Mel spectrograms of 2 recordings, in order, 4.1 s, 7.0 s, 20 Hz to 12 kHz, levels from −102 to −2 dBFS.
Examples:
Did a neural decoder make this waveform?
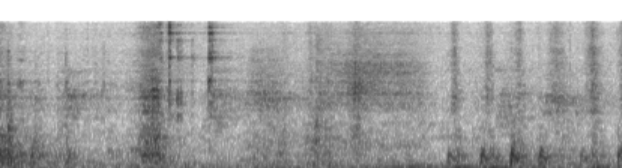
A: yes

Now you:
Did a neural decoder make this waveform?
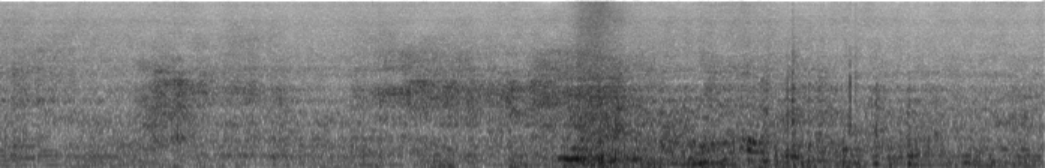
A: yes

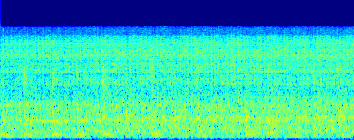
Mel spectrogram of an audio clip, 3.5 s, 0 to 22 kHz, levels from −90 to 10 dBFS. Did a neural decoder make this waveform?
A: no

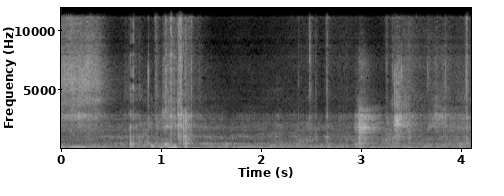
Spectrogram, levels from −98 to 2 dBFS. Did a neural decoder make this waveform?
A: yes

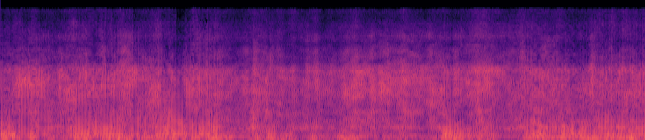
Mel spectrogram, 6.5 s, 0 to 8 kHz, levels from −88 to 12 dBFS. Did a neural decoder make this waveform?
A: yes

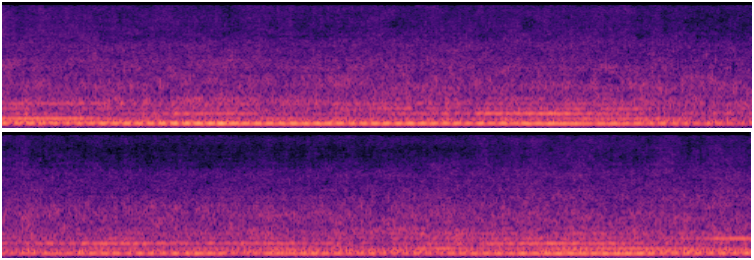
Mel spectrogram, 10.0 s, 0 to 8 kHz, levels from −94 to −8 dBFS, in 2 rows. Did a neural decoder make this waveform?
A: yes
